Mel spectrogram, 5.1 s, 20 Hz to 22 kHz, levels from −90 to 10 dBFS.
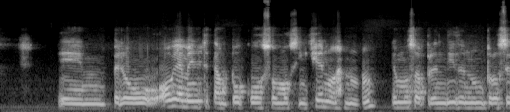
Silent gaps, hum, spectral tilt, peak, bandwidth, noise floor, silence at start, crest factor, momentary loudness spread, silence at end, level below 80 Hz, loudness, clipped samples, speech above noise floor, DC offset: none; none; -2 dB/octave; 0 dBFS; over 20 kHz; -37 dBFS; 0.2 s; 18 dB; 12 LU; 0 s; -60 dBFS; -16 LUFS; under 0.1%; 20 dB; under 0.1%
